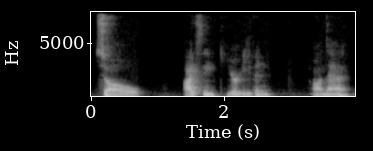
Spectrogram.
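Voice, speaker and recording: Man acting a halting, nervous agent, roomy echo. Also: mid-range voice, fairly even intonation, gravelly. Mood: apologetic, explaining. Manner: hesitant, halting, stammering, soft-spoken. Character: nervous, conciliatory special agent trapped by an anomalous creature. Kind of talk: ASMR roleplay, one-sided point-of-view dialogue.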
